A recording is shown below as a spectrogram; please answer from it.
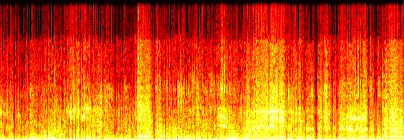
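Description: Loud music with held notes over a heavy, continuous bass, playing over a show's sound system.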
